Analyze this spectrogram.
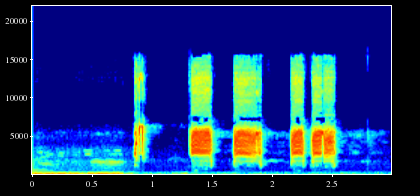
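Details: Black francolin, called desi kala titar, giving a loud, harsh, grating call: a short first note, two longer buzzy bursts, then a quick pair, with a low hum before the call begins.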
